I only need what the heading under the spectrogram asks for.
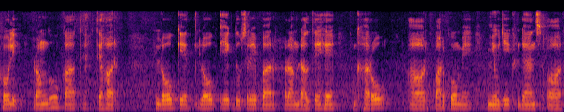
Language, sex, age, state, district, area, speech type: Urdu, male, 30-45, Delhi, North East Delhi, urban, spontaneous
